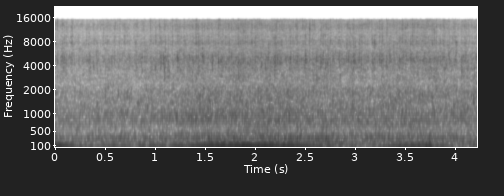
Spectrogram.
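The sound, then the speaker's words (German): A steady babbling brook runs continuously, water trickling and burbling over stones with a broad, even rush that swells slightly midway, no voices present. “Gib alles dem Wasser, dem fließenden Bach, dem Fluss des Lebens, was du nicht mehr brauchst.”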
